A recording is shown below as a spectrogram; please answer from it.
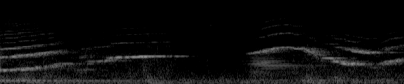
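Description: Free-improvised ensemble music: a single high, whistle-like pitched line slides slowly up and down. It dips quieter just before halfway, then swoops up and back down. A faint low drone sits under it for the first second and a half.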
